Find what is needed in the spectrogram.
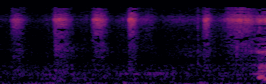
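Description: Tailor's chalk drawn across woollen fabric along a tape measure: several short, faint scratching strokes as a cutting line is marked.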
